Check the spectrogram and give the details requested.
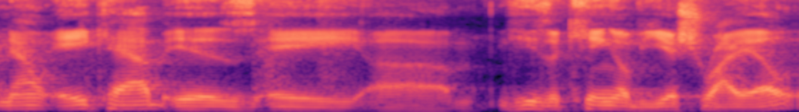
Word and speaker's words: Ahab: So right now we are in the years of Ahab, or Acab, as this proper pronunciation is.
